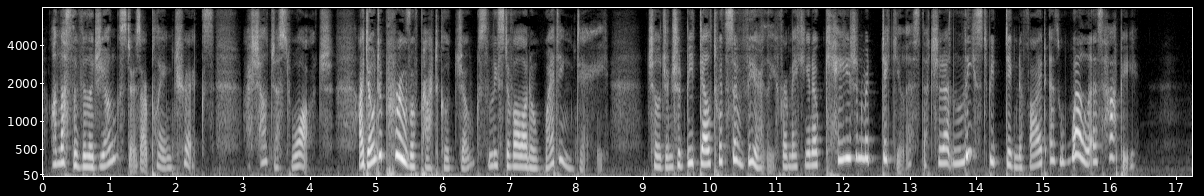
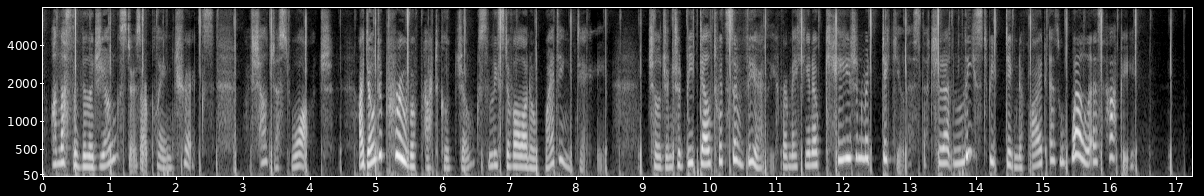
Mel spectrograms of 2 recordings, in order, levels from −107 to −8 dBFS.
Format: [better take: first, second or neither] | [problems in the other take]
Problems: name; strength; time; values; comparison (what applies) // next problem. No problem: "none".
first | noise reduction (neural mask model RNNoise)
